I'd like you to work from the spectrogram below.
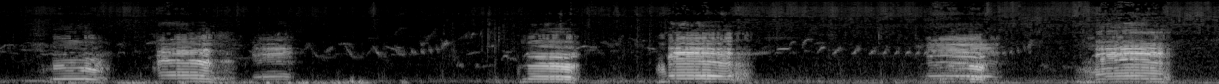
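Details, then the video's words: Cattle, a healthy tame village herd grazing in a green field, giving seven harmonic moos in irregular succession, some short and some drawn out, while a faint wavering whistle-like tone sounds between calls. "Suara sapi Moo"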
